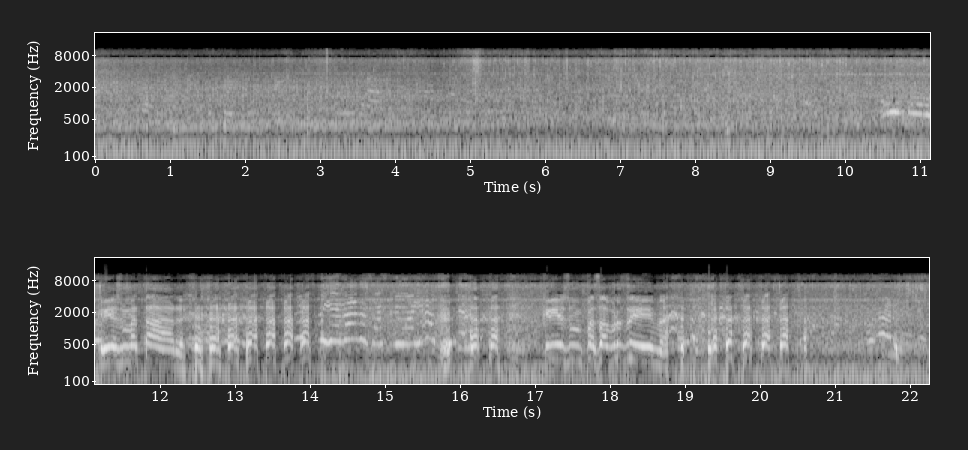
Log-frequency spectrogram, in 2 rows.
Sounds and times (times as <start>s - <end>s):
Stream: 2.1s - 22.2s.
